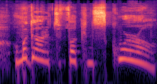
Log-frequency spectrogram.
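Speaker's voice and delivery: mock alarmed, startled, high, panicked outburst. Imitating Californians spotting a squirrel: imitating someone freaking out. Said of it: "we freak out if we see a squirrel".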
